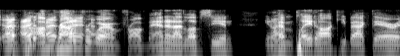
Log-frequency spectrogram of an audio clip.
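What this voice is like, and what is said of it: Canadian Maritimes accent. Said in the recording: “Being from the Maritimes myself ... my, you know, accent that I can't quite completely hide”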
